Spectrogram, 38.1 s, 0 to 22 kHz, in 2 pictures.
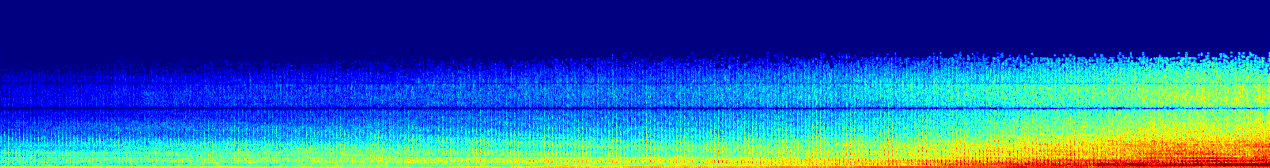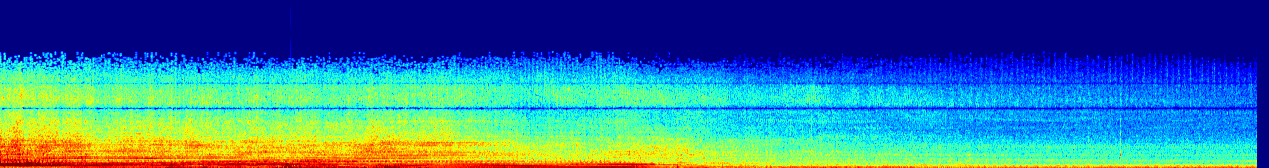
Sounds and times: Helicopter: 0.0 - 37.9.

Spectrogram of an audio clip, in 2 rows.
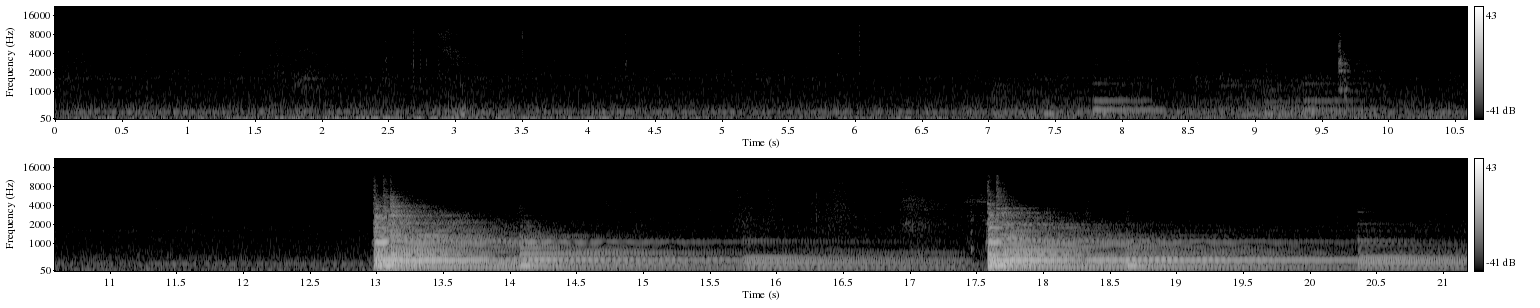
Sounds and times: Strum: 13.0 - 21.1.

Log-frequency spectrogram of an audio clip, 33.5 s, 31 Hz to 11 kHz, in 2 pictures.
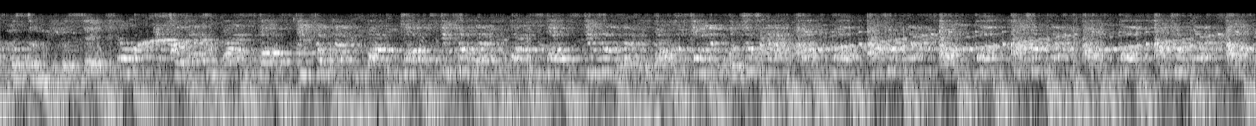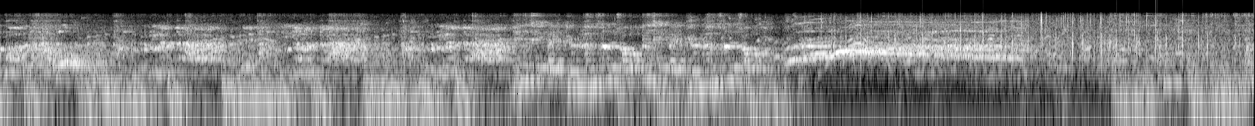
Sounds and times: Crowd: 0.0 - 33.4
Cheering: 27.1 - 33.4.

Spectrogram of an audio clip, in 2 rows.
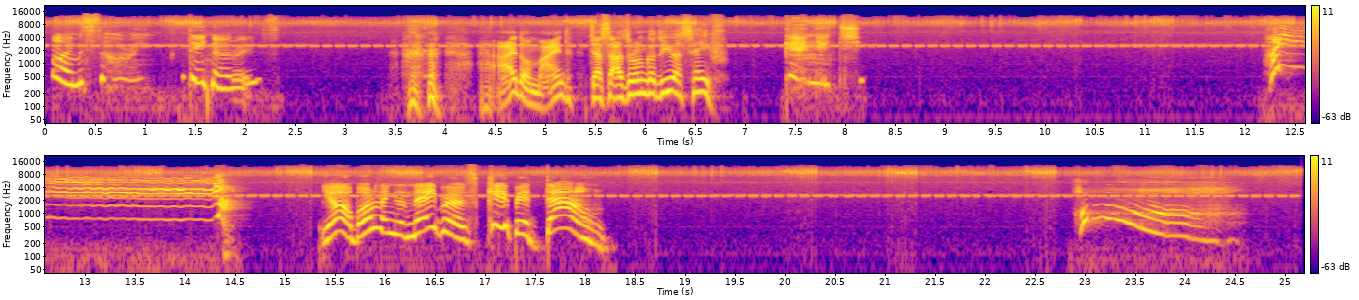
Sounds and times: Speech: 0.1 - 2.3, 4.4 - 6.8, 15.4 - 18.3.

